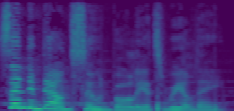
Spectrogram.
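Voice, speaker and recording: A woman's voice: a little high, very animated, moderate pace, soft background music. An actress playing a fond, chatty mother in a radio drama, with colloquial, folksy phrasing. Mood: fond, amused. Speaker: actor in a radio play. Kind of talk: modern radio drama acting.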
